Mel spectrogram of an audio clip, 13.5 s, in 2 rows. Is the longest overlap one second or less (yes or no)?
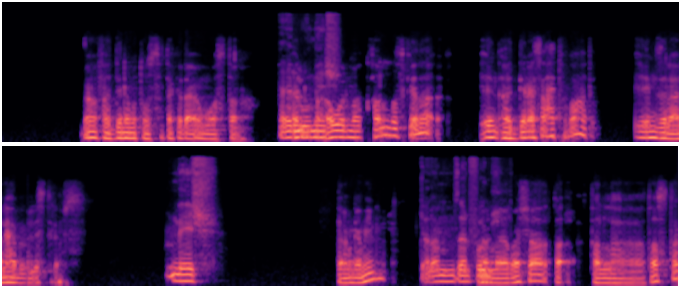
yes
